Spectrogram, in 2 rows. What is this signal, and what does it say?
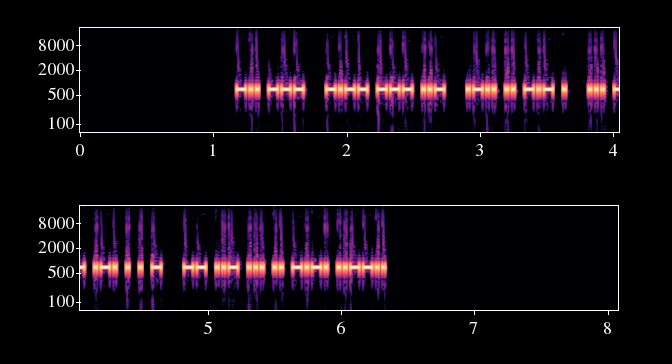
Morse code, heard as a keyed tone, about 50 wpm, 700 Hz. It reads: DO YOU LIKE STREET MUSIC?
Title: Sentences from Top 1000 Words - Review Part 3 - 50wpm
